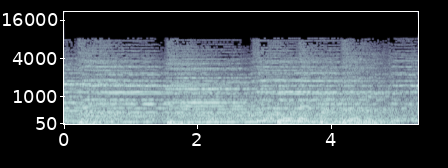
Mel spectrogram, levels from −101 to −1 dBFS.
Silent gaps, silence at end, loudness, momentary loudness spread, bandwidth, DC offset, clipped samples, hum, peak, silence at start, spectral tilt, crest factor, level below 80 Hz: none; 0 s; -15 LUFS; 4 LU; 8.8 kHz; under 0.1%; under 0.1%; none; 0 dBFS; 0 s; -5.5 dB/octave; 14 dB; -28 dBFS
